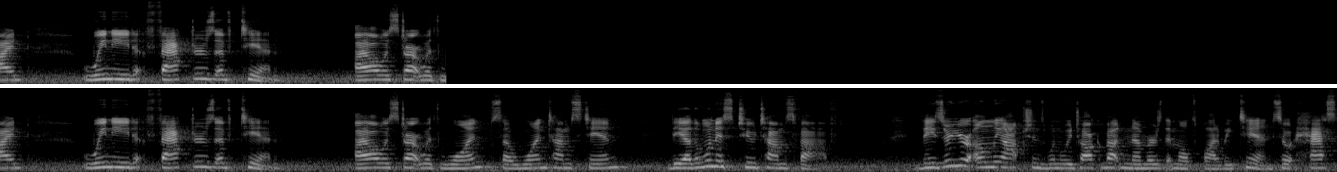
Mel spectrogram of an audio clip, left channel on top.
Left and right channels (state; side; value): drops out; left; at 4.5 s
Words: We need factors of 10. I always start with 1, so 1 times 10. The other one is 2 times 5. These are your only options when we talk about numbers that multiply to be 10, so it has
